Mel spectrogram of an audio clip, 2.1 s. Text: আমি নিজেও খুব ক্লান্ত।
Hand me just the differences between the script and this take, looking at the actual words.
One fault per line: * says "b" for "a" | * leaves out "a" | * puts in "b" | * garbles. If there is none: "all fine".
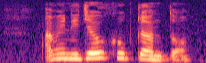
all fine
